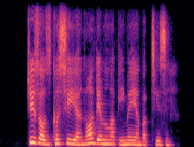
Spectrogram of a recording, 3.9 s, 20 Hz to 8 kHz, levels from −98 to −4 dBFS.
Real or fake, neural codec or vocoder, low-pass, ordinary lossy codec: fake; codec, 16 kHz, 0.5 kbps, FunCodec, trained on Chinese and English, 25 frames a second; none; none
